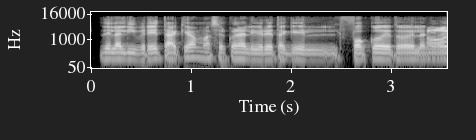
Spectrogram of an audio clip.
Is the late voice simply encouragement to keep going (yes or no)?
no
